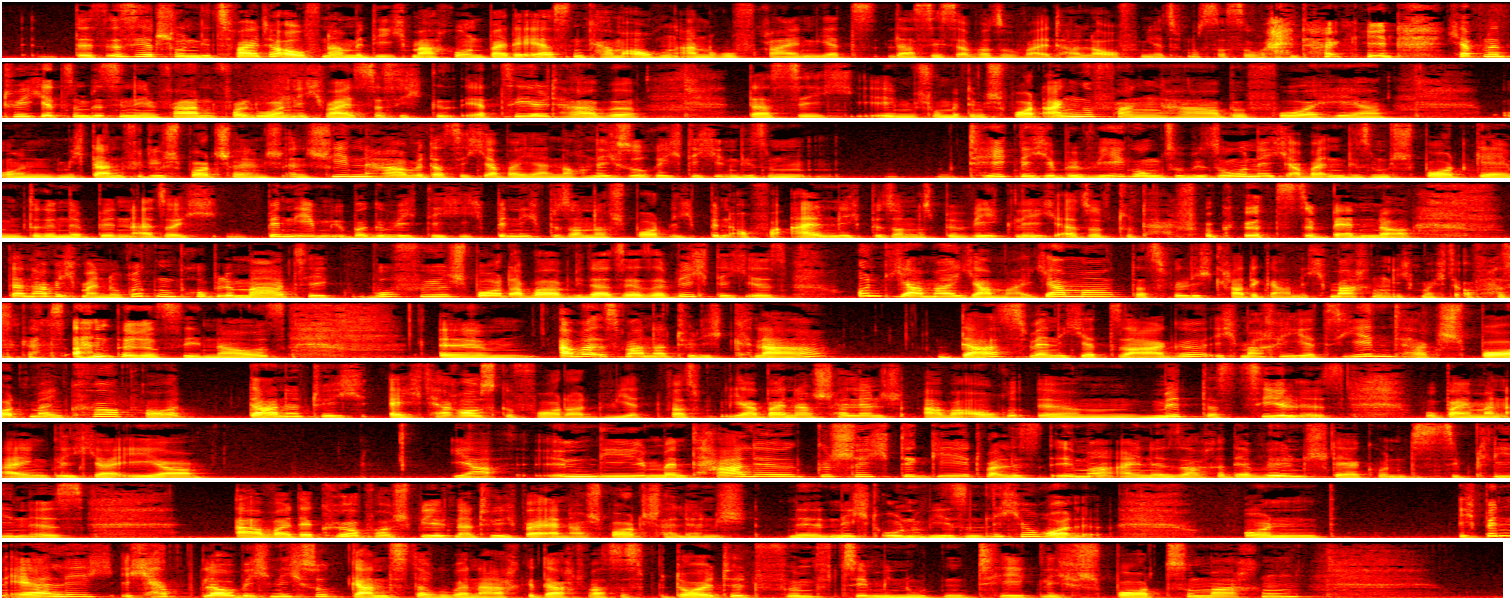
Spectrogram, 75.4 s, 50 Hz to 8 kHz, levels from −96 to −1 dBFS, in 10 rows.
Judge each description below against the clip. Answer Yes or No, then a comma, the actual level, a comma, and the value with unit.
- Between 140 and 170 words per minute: No, average, 180 wpm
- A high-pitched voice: Yes, high, 200 Hz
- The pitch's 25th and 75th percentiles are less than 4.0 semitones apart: Yes, average, 3.4 semitones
